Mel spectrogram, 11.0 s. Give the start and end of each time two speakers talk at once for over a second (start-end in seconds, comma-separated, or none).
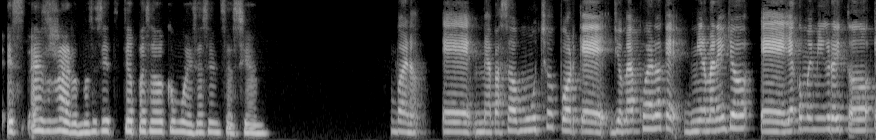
none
